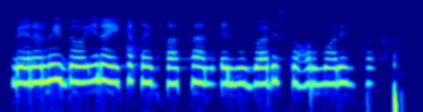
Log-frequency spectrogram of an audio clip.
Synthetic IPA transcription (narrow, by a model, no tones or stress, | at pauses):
bɛːɾɐlɛjd̪ɔɪnɛjkʰɐqɑjbqɑːt̪ʰaːnʕɪlmɪbaːɾɪst̪ʰɐɦɔrmɐɾɪnt̪ʰɐ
